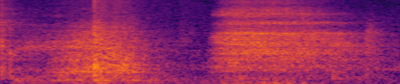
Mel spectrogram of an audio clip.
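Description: A woman's two noisy breaths: a short sharp one about half a second in, then a longer, hissy breath out.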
